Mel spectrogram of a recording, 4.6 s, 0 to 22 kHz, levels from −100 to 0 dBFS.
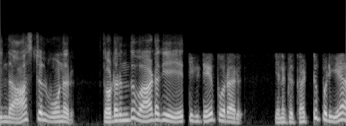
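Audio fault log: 2.43 to 2.51 s, handover gap: Right after "ஹாஸ்டல் ஓனர் தொடர்ந்து வாடகையை", the call was passed from one network link to another, and for about 80 ms no speech frames arrived to be decoded. The decoder has nothing to play, so the speech fades out within a few tens of milliseconds and leaves a short hole of silence. Whatever was said during that switch is lost, not delayed.
2.51 s to the end, fallback to narrowband: Once the handover completes, the call no longer runs on the HD Voice wideband codec, which until then carried clear speech at a rate consistent with 12.65 kbit/s. It switches to an older narrowband codec, and the roughness points to AMR-NB at around 7.4 kbit/s. Nothing above 4 kHz survives, so sibilants are dulled and brightness disappears. The speech becomes dull, boxy and coarse for the rest of the clip.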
